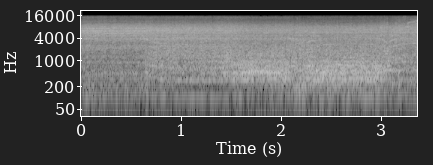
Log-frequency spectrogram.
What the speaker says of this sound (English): I had the opportunity to record a close-up of the drilling of the holes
